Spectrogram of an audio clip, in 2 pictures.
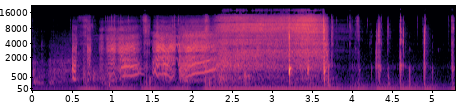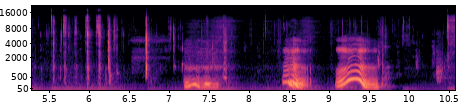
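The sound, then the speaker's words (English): Someone takes a dry pull through an unlit joint to taste its flavor, an airy hiss of drawn breath with light paper crackle, followed by scattered small clicks and brief talk. “we gotta take a nice little dry hit and see if we can get some extra flavor profile”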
